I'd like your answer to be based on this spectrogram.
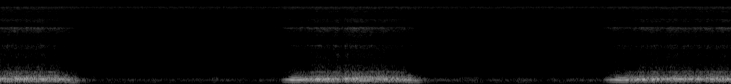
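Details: Two Korean girls snoring in the same bed: three loud, rough, low-pitched inspiratory snores about three seconds apart with quiet pauses, ordinary snoring.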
